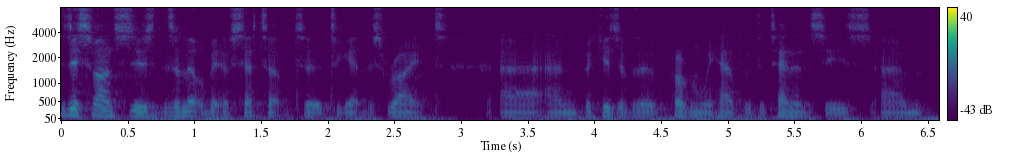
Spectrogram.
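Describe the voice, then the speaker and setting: With audible room echo, a man talks at a very fast pace in monotone, flat intonation. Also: fairly low pitch for a man. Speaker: learning technologist. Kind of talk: tutorial.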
